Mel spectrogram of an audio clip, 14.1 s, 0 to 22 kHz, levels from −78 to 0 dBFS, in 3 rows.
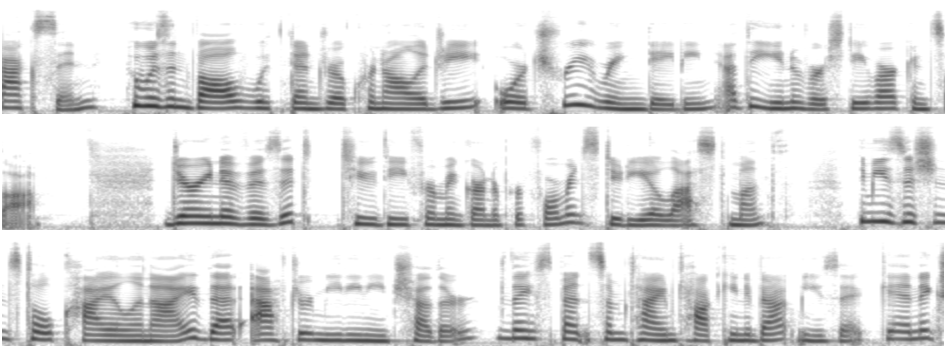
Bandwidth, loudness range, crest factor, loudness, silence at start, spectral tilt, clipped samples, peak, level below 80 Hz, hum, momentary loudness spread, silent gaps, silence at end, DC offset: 16 kHz; 2 LU; 18 dB; -26 LUFS; 0 s; -5 dB/octave; under 0.1%; -8 dBFS; -56 dBFS; none; 8 LU; none; 0 s; under 0.1%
